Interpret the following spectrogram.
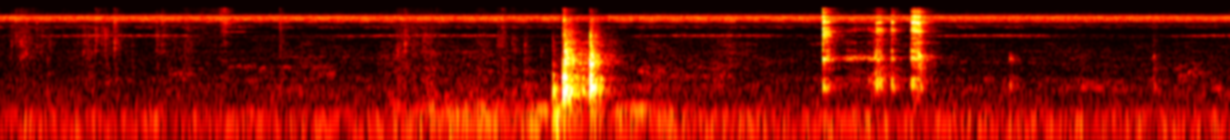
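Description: Metal parts of a brush cutter's cutting head clinking as the steel blade and its fittings are handled and seated by hand: two sharp clicks about three seconds in, then a quick cluster of three or four clicks a second later.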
